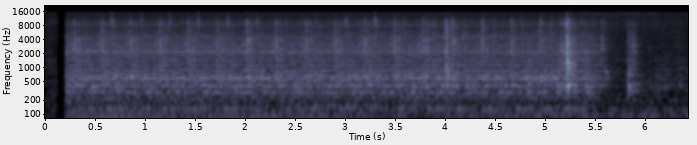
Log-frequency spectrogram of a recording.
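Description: A sewing machine motor hums steadily, then stops.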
